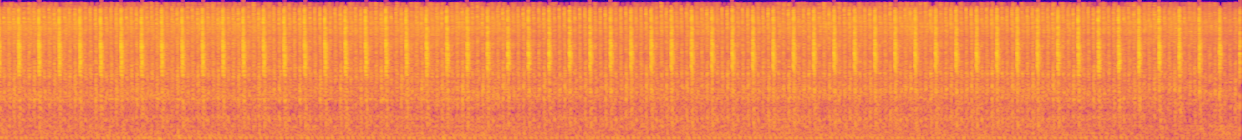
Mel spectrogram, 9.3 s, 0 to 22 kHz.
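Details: MTZ tractor diesel at idle: hard, deep, metallic knocking about twice a second, which appeared mid-drive and was driven about 20 km; worn crankshaft main bearing shells, close to seizing, found on teardown.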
